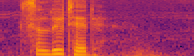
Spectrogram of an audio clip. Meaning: simple past and past participle of salute
- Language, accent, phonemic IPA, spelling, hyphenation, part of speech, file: English, US, /səˈlutɪd/, saluted, sa‧lut‧ed, verb, En-us-saluted.ogg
